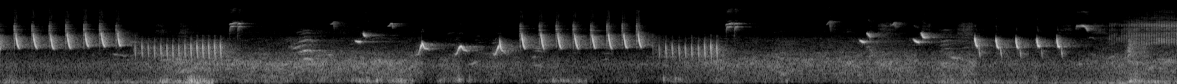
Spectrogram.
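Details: A nightingale sings from a lilac bush in spring 2023: rapid rattling bursts of evenly repeated notes, a buzzy trill, varied whistles, then another fast repeated series and more scattered phrases.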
